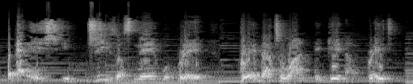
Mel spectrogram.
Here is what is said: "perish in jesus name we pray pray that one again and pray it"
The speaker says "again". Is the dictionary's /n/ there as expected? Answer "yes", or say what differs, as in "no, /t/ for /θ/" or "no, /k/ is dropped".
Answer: yes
